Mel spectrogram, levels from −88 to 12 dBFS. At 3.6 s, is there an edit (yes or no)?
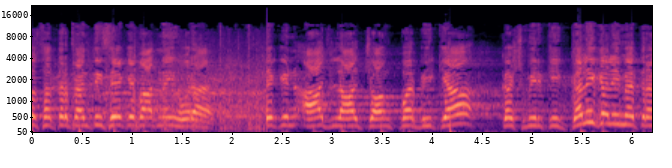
no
